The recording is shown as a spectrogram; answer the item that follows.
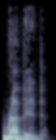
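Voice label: "rabid", English, uk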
